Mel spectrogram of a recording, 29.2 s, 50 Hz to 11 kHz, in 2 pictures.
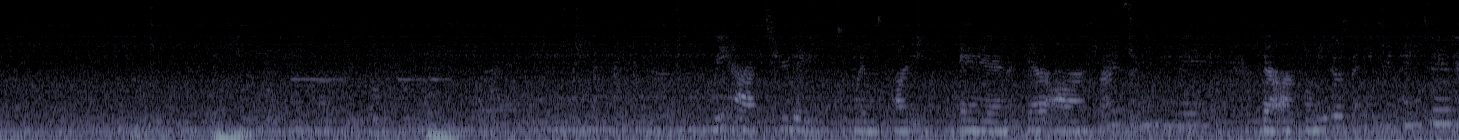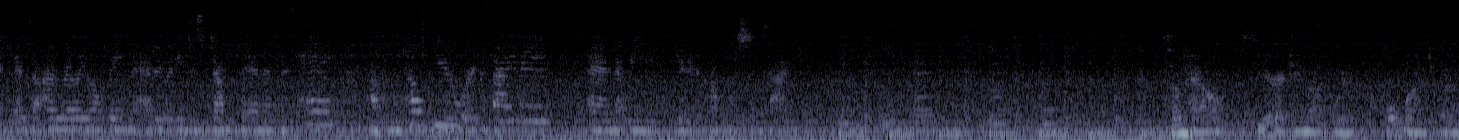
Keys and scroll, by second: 0.3 [, 2.7 [, 3.3 [, 4.3 [, 5.1 [, 6.5 ], 7.3 ].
